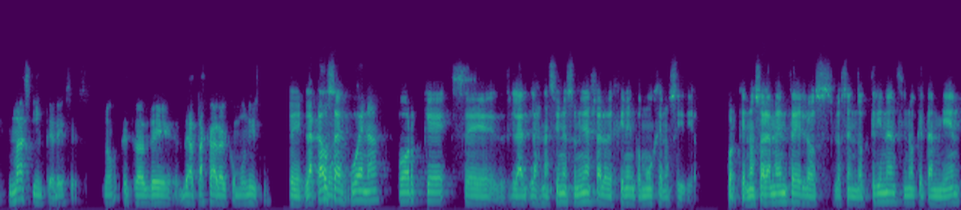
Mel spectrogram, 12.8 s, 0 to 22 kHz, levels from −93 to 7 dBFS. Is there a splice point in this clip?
no; 0 cuts

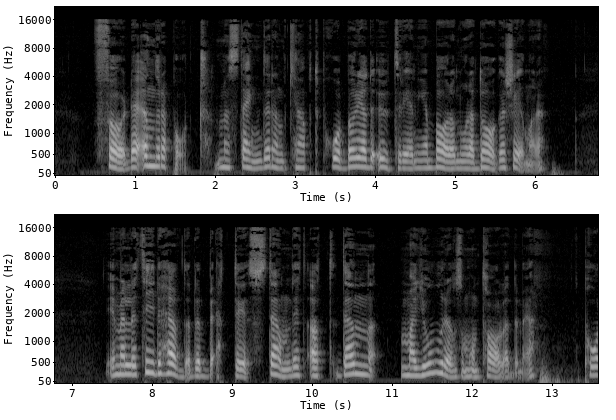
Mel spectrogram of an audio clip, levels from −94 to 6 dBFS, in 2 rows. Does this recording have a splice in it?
no; 0 cuts

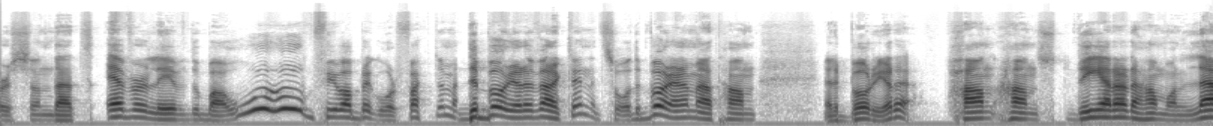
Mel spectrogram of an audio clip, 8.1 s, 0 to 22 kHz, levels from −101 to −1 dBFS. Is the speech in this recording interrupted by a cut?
yes; 2 cuts; at 2.4 s, 3.0 s

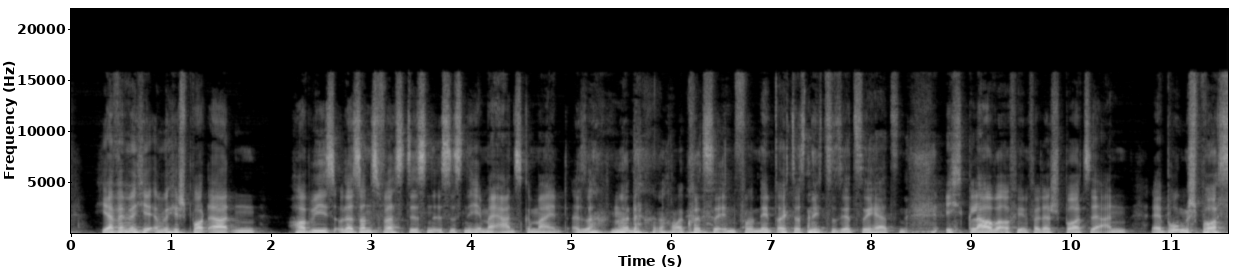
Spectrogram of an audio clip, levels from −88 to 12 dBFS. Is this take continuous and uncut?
yes; 0 cuts

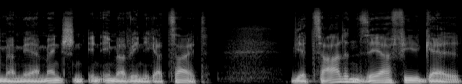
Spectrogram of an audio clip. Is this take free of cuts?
yes; 0 cuts

